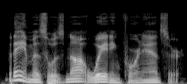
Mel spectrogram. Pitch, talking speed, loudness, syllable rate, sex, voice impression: 110 Hz, 255 wpm, -18 LUFS, 6.3 syllables/s, male, masculine, adult-like, tensed, bright, clear, fluent, intellectual, friendly, lively, slightly intense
